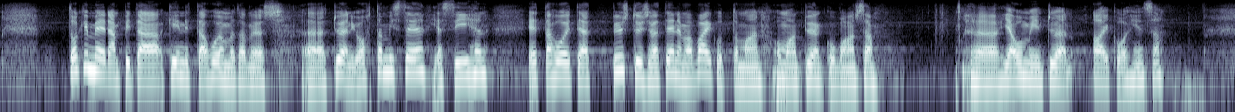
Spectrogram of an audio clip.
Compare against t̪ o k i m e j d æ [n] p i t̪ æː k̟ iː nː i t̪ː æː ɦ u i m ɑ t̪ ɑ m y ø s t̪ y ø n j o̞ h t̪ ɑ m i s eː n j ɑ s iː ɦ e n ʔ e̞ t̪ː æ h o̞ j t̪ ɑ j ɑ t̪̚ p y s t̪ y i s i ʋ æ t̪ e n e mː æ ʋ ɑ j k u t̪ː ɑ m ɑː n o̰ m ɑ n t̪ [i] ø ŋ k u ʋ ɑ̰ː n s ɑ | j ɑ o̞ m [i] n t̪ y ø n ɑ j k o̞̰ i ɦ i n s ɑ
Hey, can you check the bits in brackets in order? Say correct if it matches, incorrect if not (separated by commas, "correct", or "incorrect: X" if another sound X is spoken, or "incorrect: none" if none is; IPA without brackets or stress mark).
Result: incorrect: m, incorrect: y, incorrect: iː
